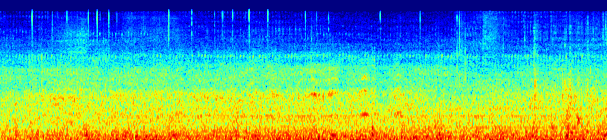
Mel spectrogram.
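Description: Fishing boat's engine running steadily as a low, even rumble.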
